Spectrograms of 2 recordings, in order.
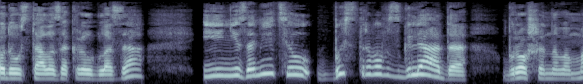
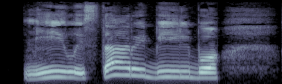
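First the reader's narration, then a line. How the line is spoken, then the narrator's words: Sleepy murmur. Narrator (Russian): сонно проговорил Фродо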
